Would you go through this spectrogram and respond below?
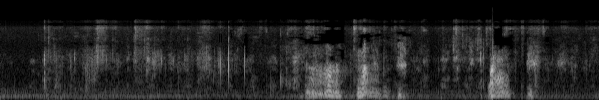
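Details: German Shepherd puppies playing: bursts of short yips and whimpering squeals, loudest near the middle and end, over a low steady hum with some faint voices.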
